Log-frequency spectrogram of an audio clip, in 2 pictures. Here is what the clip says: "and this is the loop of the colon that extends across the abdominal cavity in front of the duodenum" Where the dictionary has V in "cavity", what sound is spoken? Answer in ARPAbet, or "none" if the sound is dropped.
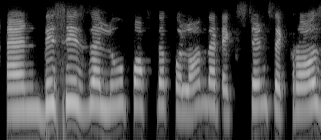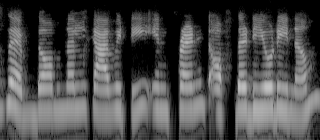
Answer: V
